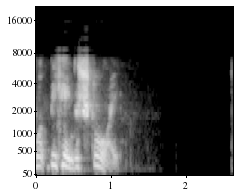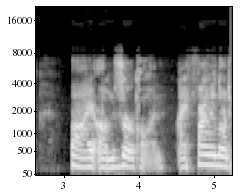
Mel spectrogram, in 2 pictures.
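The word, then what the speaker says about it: Zarkon: alts Han did what became destroyed by um zircon I finally learned how to say his name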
